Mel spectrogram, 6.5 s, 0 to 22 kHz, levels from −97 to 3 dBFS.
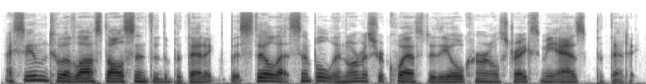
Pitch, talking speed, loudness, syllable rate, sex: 140 Hz, 225 wpm, -18 LUFS, 5.9 syllables/s, male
